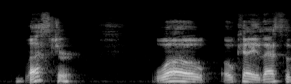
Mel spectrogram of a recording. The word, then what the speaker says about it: Leicester: So this is the British pronunciation of this word.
